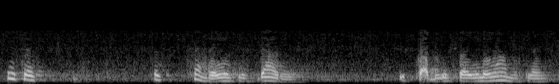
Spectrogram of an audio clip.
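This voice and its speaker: A woman's voice: sits low, moderate pace, close to an everyday voice. Actress as a level-headed woman, muffled old radio. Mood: earnest, reassuring. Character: concerned, level-headed female detective's assistant. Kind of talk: 1950s radio drama acting. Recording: muffled, noisy 1950s radio recording.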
